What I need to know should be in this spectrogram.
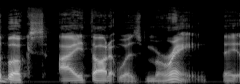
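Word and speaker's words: Moiraine: pronouncing it okay yeah so I just noticed that this season everyone's calling her Moraine like very straight forward without the eye and I'm like I wonder if they had a discussion they were like we're confusing everyone with the eye let's just drop it let's just go Marine it's easier to say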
